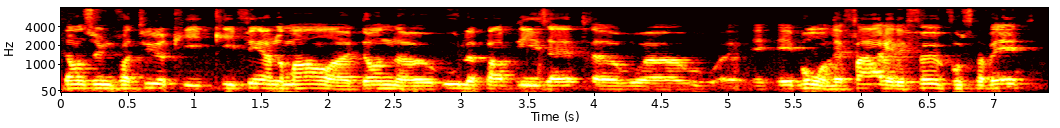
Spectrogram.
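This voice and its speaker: Speaking with a non-native accent at a moderate pace, a man keeps his medium-pitched voice flat and monotone. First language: not French (speaking French). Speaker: car designer. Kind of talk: interview. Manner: halting.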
